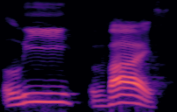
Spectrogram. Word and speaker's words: Levi's: It's pronounced like how you say it. I know that because my name's Levi. It's Levi's.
